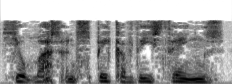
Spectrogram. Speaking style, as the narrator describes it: the old woman hissed

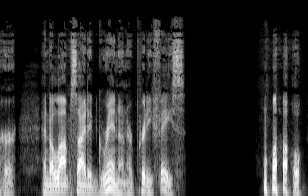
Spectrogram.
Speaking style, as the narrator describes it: I laughed

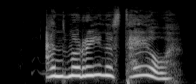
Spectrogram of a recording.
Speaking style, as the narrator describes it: Morgana squealed with delight

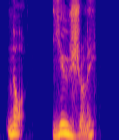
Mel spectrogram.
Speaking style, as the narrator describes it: Kip said uneasily

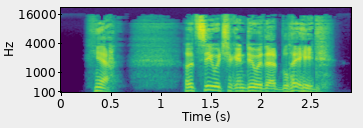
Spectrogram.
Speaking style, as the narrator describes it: laughed

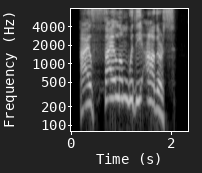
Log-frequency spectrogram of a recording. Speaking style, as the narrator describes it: snarled Vic

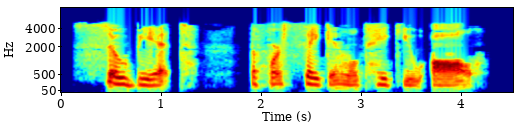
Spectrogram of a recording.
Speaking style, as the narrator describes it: Between his teeth, he hissed

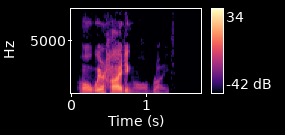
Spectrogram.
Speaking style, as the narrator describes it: Bass said bitterly

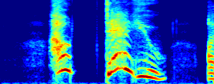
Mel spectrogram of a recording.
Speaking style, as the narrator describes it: gasp

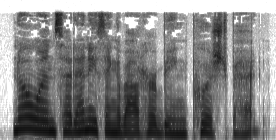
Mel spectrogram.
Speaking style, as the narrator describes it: Officer Hamilton says

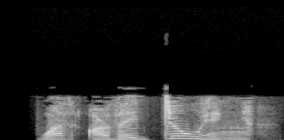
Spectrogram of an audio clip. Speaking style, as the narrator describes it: Nadia cried

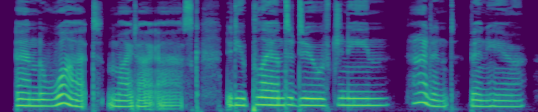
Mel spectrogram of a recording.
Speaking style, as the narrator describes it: Ada asked Leah with a purr

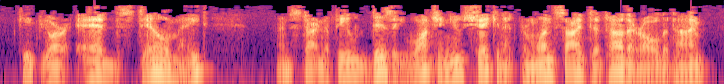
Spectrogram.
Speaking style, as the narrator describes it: Dippler grumbled

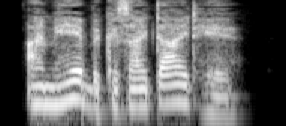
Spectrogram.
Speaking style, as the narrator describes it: she said, her voice growing in strength

